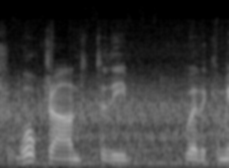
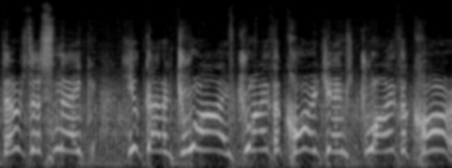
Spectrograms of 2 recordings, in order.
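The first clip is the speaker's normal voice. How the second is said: very high-pitched screeching wife; imitated hysterical mother, pitched sky-high; mock panicked scream; slower than usual. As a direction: shriek it in falsetto, hammed-up terror. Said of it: "she just would not be comforted".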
